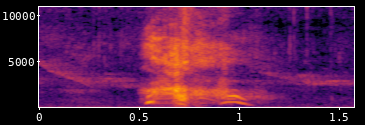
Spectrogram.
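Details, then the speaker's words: Adult gardening outdoors gives a single sharp sneeze with voiced release amid light background noise; allergic sneezing set off by blooming honeysuckle, the one outdoor allergen that bothers them. "fun fact when it comes to allergies not much bothers me outside except for honeysuckle when honeysuckle blooms i sneeze a lot and i love honeysuckle and i love the smell of it but it makes me sneeze so much"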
